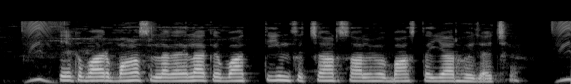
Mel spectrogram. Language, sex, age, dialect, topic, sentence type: Maithili, male, 18-24, Angika, agriculture, statement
